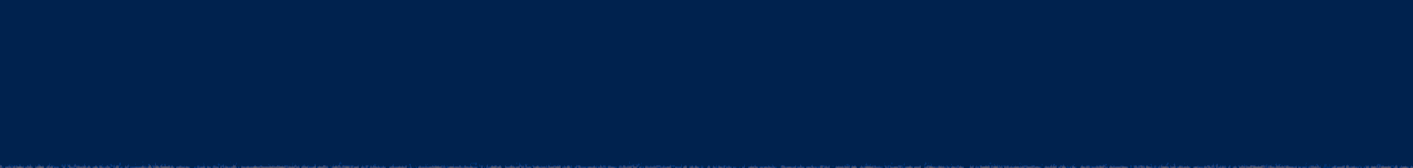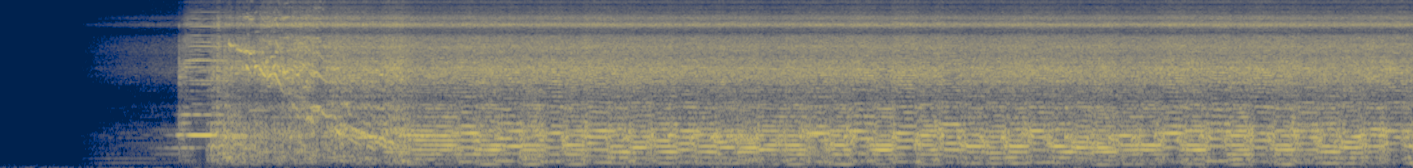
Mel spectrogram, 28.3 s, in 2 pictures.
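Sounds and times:
guitar: 15.1 - 28.2.

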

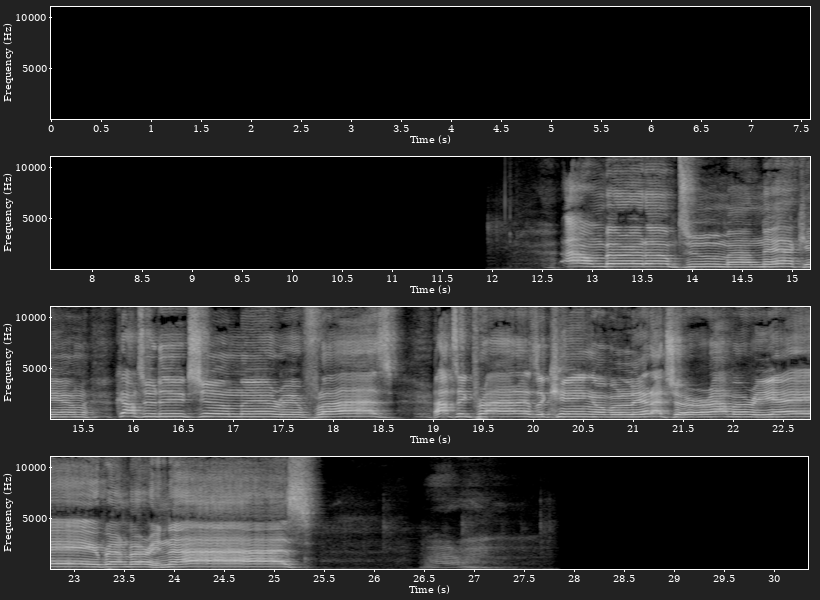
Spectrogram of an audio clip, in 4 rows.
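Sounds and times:
person singing: 12.6 - 25.5.

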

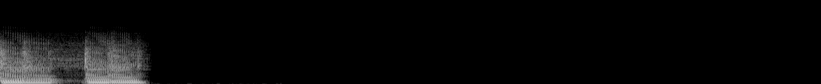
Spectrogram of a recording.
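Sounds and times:
rhythm: 0.0 - 1.5.

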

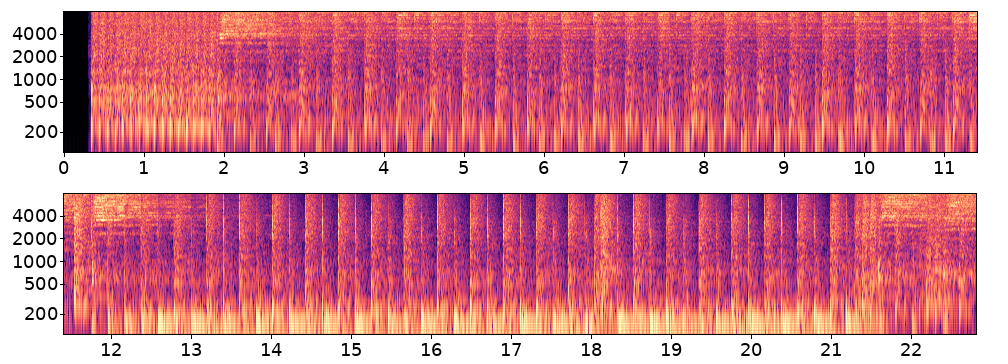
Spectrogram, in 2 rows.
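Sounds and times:
drums: 0.3 - 22.8.

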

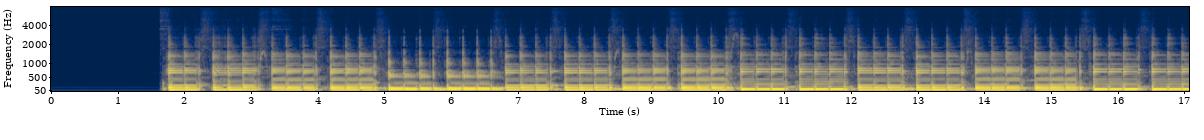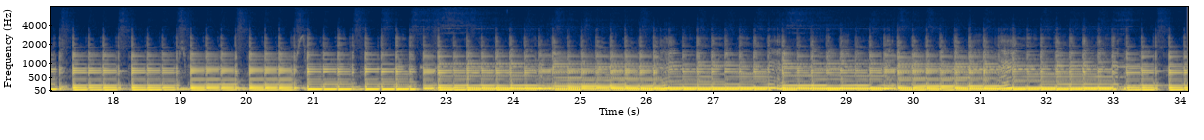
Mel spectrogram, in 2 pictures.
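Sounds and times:
rhythm: 1.7 - 34.1.

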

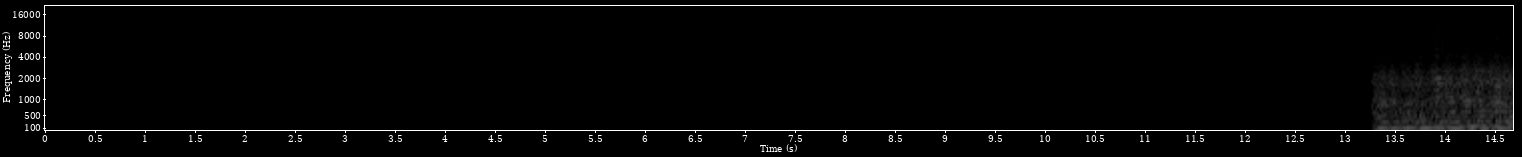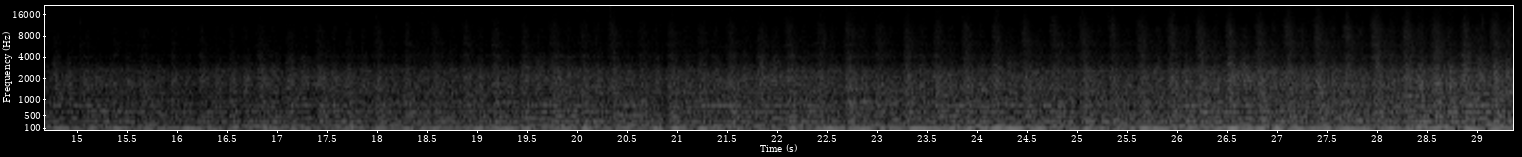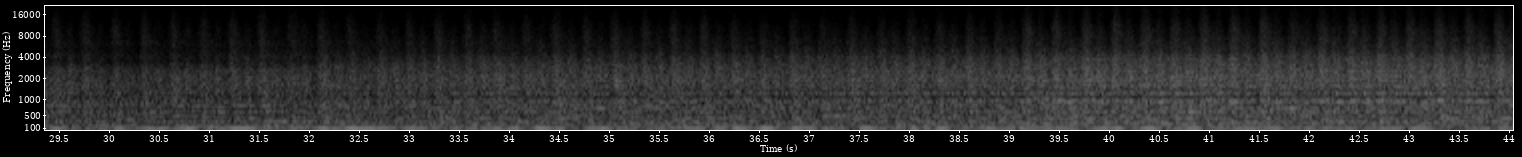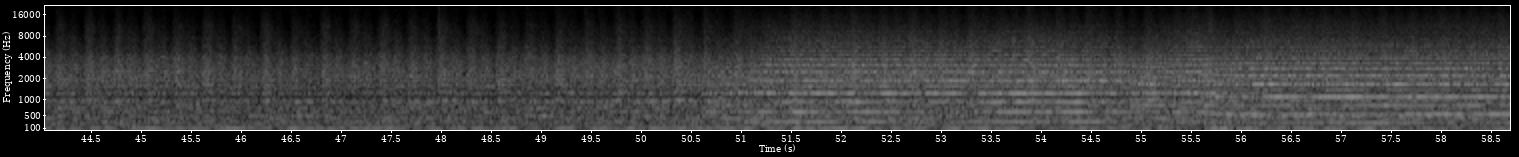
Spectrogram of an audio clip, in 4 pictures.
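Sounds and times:
strings: 13.3 - 58.6.

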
